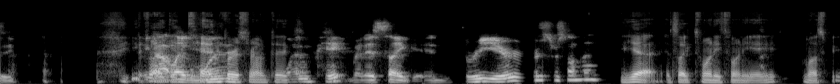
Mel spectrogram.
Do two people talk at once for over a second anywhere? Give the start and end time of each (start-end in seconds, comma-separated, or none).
1.4-3.1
